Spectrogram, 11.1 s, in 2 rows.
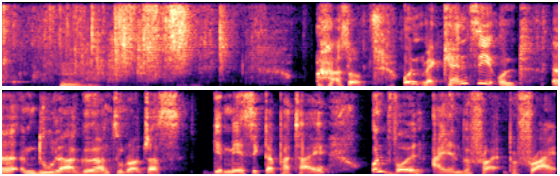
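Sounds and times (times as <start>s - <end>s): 
page turning: 0.0s - 6.4s
speech: 0.6s - 1.1s, 3.3s - 11.1s.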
